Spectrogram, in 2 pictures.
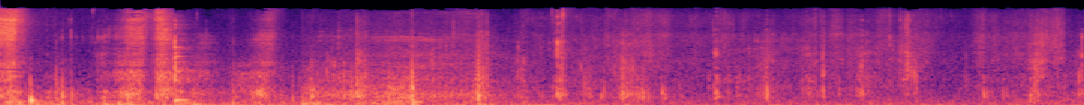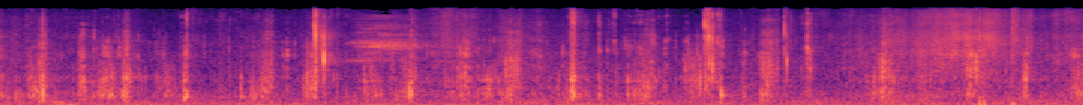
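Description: Close-up chewing of a mouthful of bibimbap with crunchy vegetables: a steady run of wet mouth clicks and crunches. There is a louder clatter of the spoon in the stainless steel bowl right at the start.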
